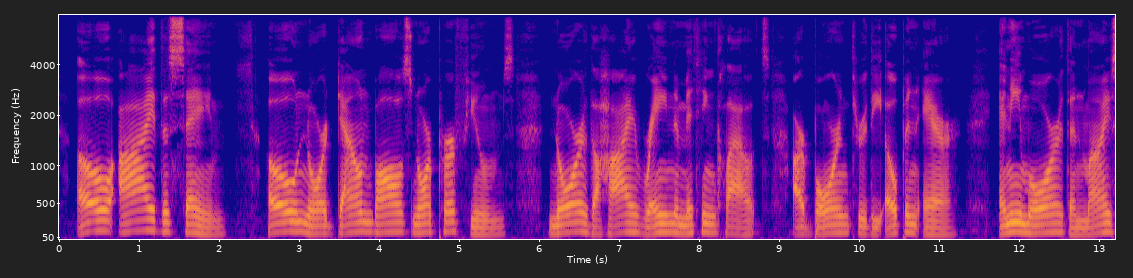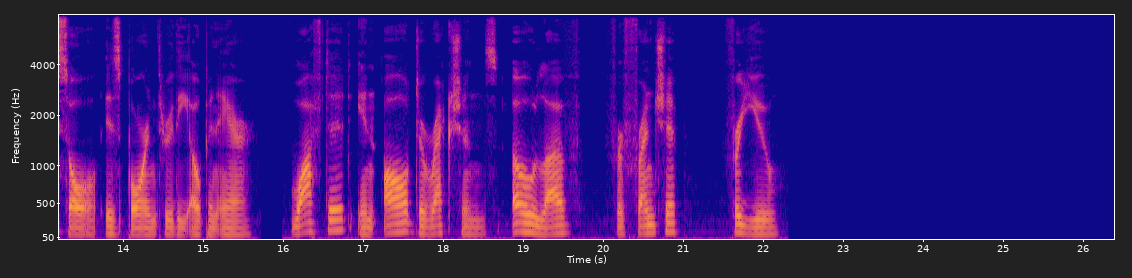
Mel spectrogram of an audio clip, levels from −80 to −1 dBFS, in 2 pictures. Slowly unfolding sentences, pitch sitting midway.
No: slow, 100 wpm; low, 105 Hz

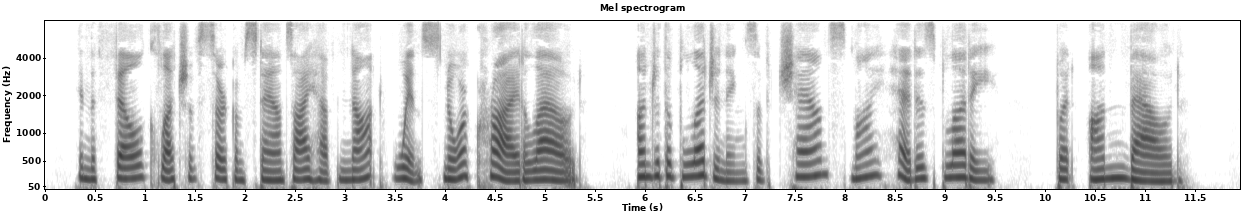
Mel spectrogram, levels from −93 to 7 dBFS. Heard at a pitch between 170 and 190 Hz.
Yes: medium, 185 Hz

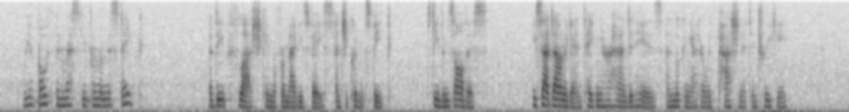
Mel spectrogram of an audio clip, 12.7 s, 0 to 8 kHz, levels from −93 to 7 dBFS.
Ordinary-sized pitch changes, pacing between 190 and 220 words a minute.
No: average, 3.5 semitones; average, 180 wpm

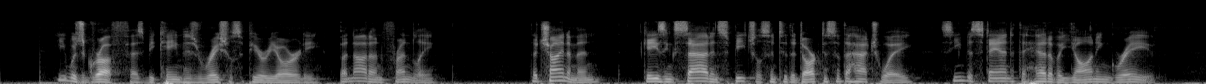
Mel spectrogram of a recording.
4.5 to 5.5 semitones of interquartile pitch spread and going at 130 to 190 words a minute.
Yes: average, 4.9 semitones; average, 165 wpm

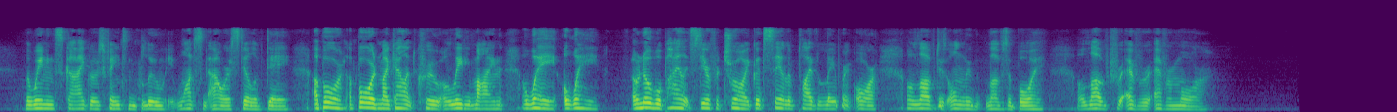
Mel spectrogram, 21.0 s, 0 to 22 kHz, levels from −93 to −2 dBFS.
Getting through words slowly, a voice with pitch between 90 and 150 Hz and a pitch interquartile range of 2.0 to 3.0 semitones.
Yes: slow, 115 wpm; low, 135 Hz; average, 2.7 semitones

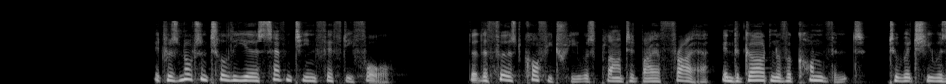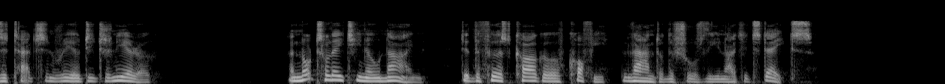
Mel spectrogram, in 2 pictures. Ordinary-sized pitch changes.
Yes: average, 4.6 semitones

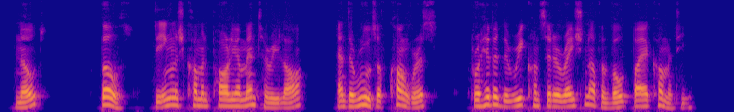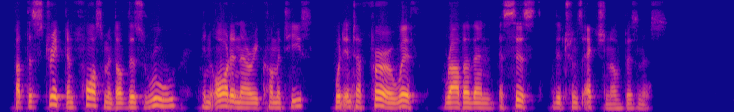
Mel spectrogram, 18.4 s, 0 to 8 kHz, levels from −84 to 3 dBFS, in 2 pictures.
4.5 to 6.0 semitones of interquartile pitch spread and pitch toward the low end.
No: average, 4.8 semitones; medium, 150 Hz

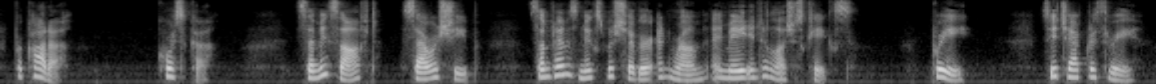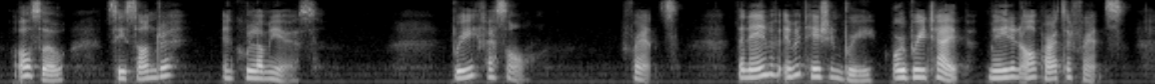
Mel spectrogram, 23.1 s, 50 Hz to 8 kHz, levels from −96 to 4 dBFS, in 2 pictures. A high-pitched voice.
Yes: high, 220 Hz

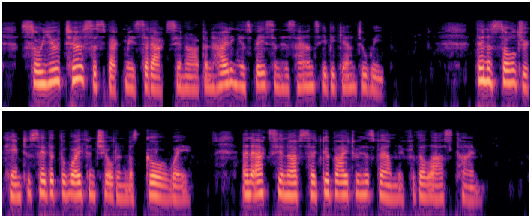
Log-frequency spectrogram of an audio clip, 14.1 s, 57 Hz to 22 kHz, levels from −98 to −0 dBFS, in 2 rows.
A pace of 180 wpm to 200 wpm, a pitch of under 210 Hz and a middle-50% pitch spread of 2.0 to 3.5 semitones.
Yes: average, 190 wpm; high, 190 Hz; average, 2.8 semitones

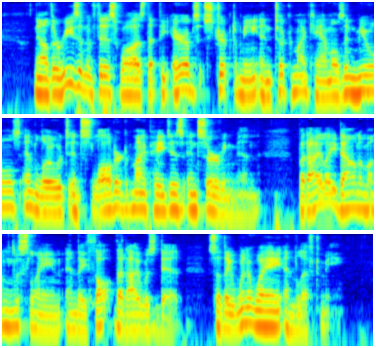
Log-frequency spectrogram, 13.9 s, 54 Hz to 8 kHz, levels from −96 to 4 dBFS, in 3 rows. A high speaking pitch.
No: low, 130 Hz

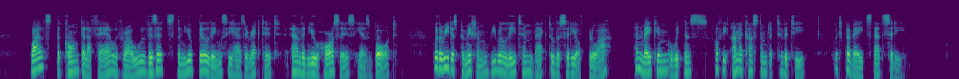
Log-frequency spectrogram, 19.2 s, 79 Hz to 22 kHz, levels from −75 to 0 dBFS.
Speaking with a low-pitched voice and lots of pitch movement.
No: low, 130 Hz; average, 4.3 semitones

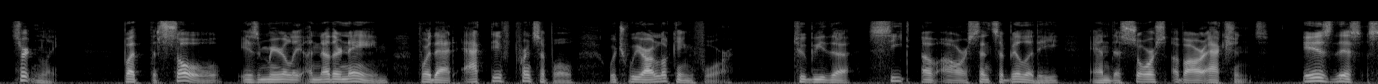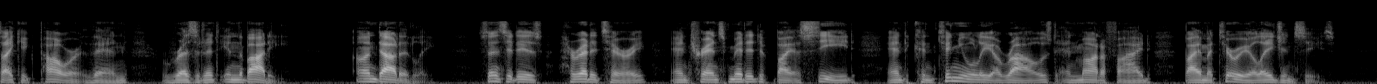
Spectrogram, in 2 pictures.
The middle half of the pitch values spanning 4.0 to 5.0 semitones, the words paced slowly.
Yes: average, 4.4 semitones; slow, 125 wpm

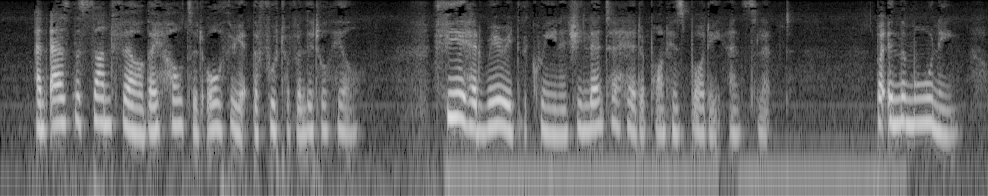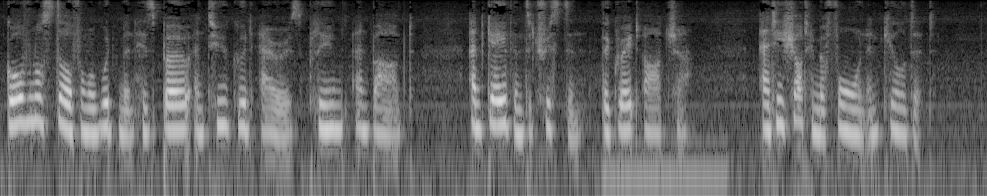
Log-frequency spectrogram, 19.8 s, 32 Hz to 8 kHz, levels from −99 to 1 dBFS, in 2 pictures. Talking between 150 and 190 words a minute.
No: fast, 205 wpm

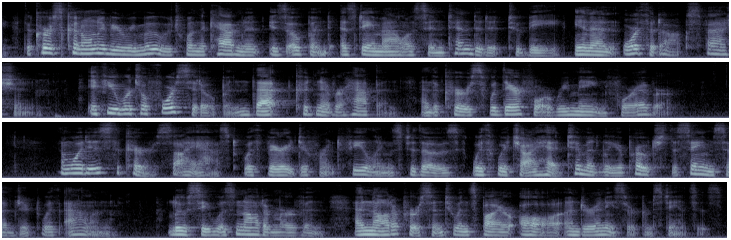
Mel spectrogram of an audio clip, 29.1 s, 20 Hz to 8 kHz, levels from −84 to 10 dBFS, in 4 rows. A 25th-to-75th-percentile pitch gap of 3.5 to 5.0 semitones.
Yes: average, 3.9 semitones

